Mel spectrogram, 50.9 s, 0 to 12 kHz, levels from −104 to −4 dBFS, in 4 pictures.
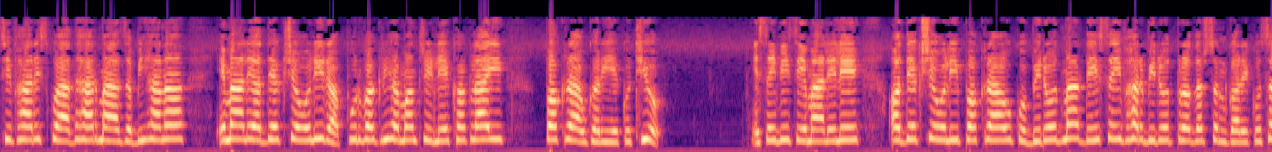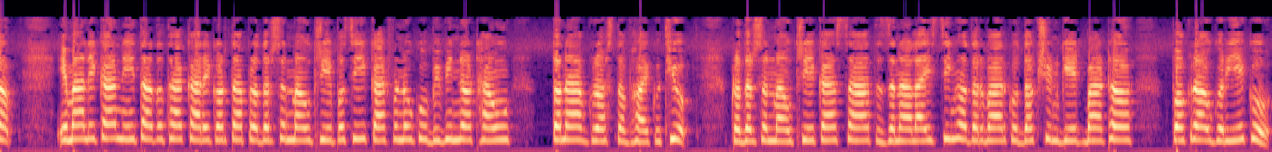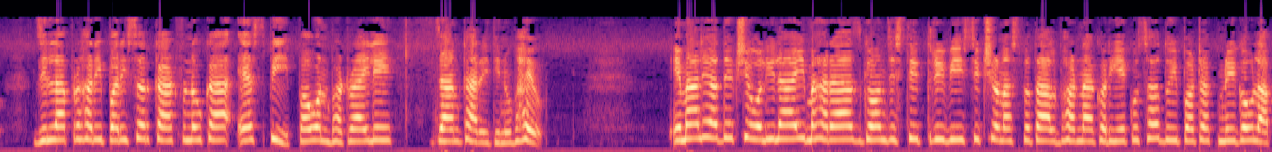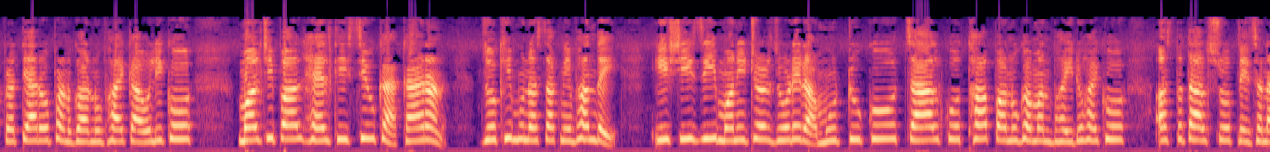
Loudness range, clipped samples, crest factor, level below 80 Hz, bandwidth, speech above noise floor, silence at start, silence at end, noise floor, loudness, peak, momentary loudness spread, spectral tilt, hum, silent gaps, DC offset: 2 LU; under 0.1%; 14 dB; -52 dBFS; 8 kHz; 34 dB; 0 s; 0 s; -47 dBFS; -13 LUFS; 0 dBFS; 7 LU; -2 dB/octave; none; none; under 0.1%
